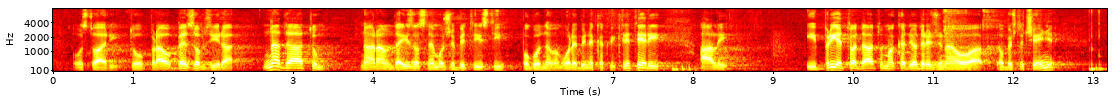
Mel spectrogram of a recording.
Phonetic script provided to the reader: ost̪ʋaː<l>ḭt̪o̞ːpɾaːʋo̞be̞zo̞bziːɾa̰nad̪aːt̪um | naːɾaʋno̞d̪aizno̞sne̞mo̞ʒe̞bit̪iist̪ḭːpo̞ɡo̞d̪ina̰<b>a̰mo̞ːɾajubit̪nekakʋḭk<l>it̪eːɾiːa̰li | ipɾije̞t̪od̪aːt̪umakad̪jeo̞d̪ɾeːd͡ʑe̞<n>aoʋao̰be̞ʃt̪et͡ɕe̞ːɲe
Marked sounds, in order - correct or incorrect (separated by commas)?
incorrect, incorrect, incorrect, correct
